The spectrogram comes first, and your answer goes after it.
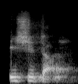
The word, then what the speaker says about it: ঈশিতা: যেমন ধরো আমি একটা এক্সাম্পল লিখছি, ঈশিতা। ঈশিতা শব্দের মধ্যে দীর্ঘই ছিল, এটা উচ্চারণে রস্বই হয়ে যাবে।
